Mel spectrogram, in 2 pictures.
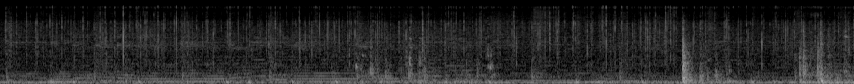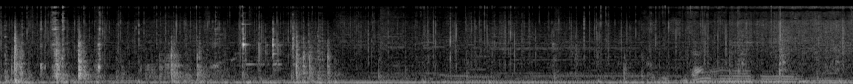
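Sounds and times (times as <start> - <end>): kitchenware clinking: 3.4 - 5.1, 6.8 - 12.1.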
